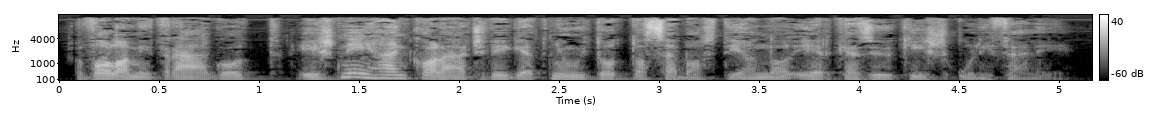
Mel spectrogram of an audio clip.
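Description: A man narrating an audiobook in an even storytelling manner. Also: mid-range voice, slight background noise.

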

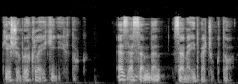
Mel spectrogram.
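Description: A man narrating an audiobook with expressive storytelling. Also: mid-range voice, vocal fry, slightly rough.

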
